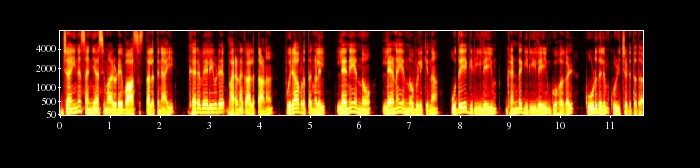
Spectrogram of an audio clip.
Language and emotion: Malayalam, neutral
